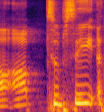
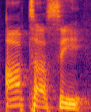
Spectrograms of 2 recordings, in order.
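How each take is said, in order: First: "autopsy" said higher as "ahp-TUP-see", working it out; careful retry. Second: "Autopsy" said as "ahp-TAH-see", still slightly off; mispronounced word. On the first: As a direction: sound out "autopsy" slowly. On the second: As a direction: try "Autopsy" and miss a syllable. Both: Real, not acted. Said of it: "I can't say it right".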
